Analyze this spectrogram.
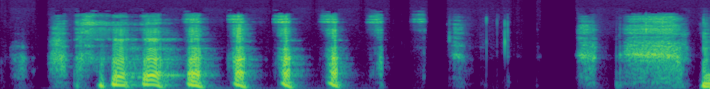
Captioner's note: ketawa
